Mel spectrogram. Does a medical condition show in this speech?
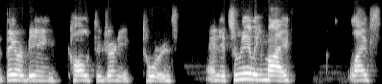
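Yes: cerebral palsy.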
